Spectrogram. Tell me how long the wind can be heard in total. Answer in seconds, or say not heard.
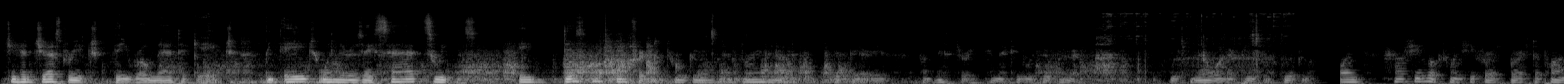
12 s.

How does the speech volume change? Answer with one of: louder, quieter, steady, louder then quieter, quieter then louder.
quieter.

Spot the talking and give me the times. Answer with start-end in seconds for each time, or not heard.
0.1-10.9, 11.7-15.6.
